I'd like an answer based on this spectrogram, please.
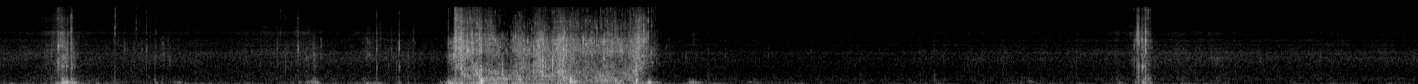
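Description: Whitewater rapid heard from a kayaker's body-mounted camera: a faint steady river rush, broken by water splashing over the kayak and camera. There is a short splash under a second in, a loud burst lasting about two seconds midway, and another short splash later on.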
